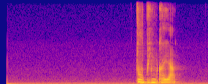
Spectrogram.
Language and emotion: Russian, angry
